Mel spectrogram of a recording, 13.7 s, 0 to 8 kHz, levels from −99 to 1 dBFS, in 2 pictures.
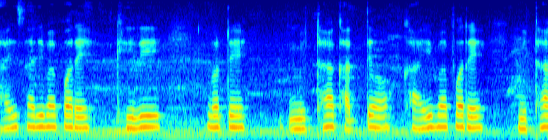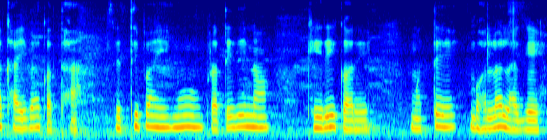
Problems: constant background noise, continuous background conversations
